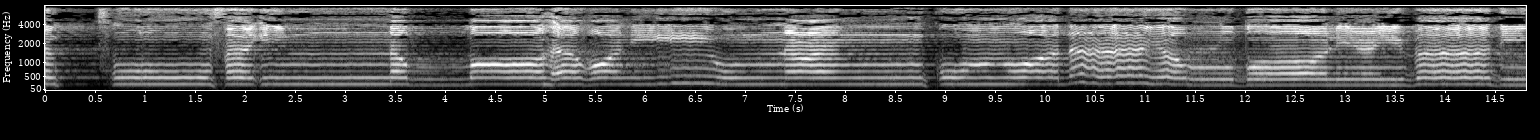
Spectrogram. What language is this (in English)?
Arabic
